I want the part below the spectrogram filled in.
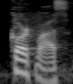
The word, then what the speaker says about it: Korkmaz: What's his last name? Korkmaz? Am I saying it right? – Korkmaz. Yeah, Korkmaz. You're doing it right.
